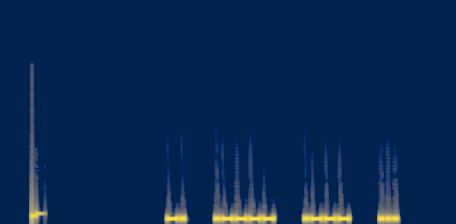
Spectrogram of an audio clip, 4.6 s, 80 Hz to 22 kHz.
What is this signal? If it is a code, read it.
Morse code, heard as a keyed tone, about 36 wpm, spaced as for 20 wpm, 690 Hz. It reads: N1JS
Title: USA Call Signs - 3x Character Spacing - 35wpm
